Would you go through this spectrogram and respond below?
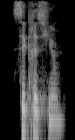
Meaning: secretion
- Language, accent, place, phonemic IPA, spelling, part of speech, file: French, France, Lyon, /se.kʁe.sjɔ̃/, sécrétion, noun, LL-Q150 (fra)-sécrétion.wav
